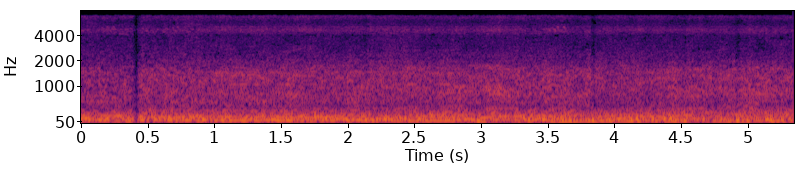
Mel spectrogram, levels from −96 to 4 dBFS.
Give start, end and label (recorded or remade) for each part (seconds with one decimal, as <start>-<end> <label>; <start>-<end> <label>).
0.0-0.9 recorded; 0.9-3.3 remade; 3.3-3.7 recorded; 3.7-5.3 remade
